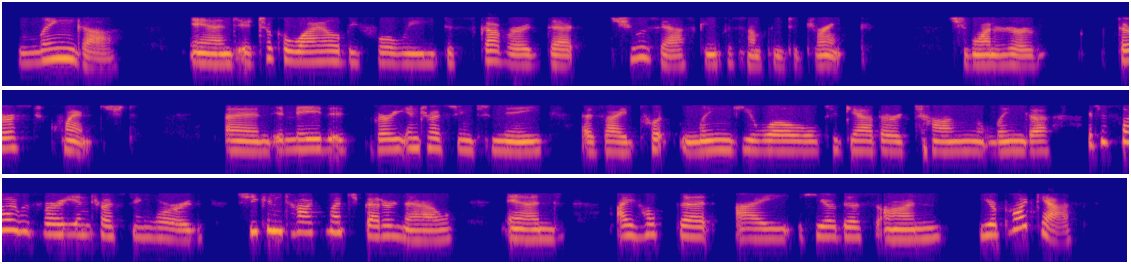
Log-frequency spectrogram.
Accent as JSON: {"language": "English", "town": "Cape Cod", "region": "Massachusetts", "country": "United States", "said": "I'm from Cape Cod, Massachusetts, and I have a family story."}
